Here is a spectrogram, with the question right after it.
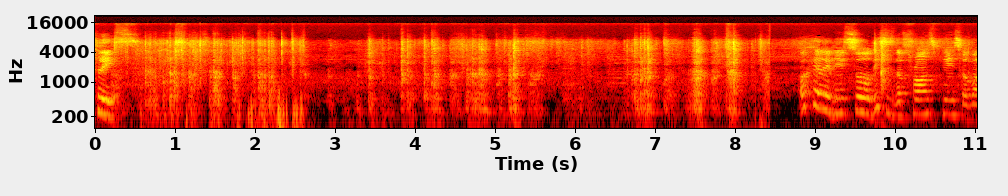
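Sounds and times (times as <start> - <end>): paper rustling: 0.0 - 2.7.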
